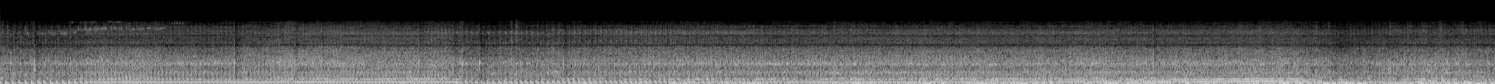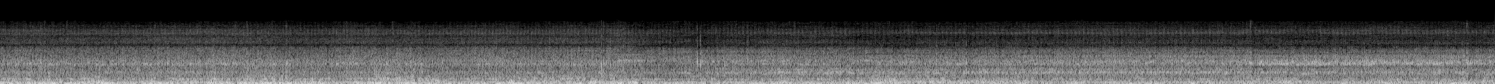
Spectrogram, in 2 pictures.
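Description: BMW G310 GS single-cylinder engine running under way on a dirt track, its note climbing slowly for the first dozen seconds. After that it is buried under a louder rush of wind on the microphone.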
